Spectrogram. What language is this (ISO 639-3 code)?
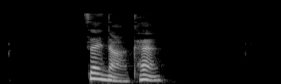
zho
